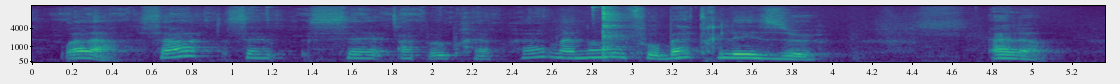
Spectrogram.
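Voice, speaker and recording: A woman speaks at a very slow pace in a medium pitch, her pitch swinging very widely. Background noise is noticeable. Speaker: retired translator. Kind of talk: casual chat. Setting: at home, cooking.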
